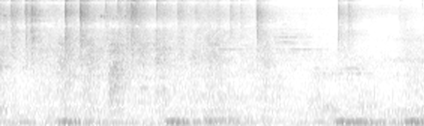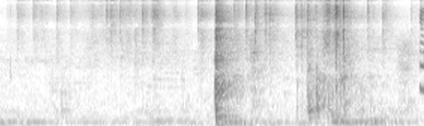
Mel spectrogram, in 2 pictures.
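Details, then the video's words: Pet dog Candy gives two short, sharp bursts, one loud bark and a softer follow-up, late in the clip, over a steady low music bed with faint squeaky sounds earlier. "dog barking"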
